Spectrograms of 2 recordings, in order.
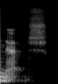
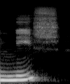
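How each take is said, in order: First: The word ends with a 'ch' sound. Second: The word ends with an 'sh' sound. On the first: "but some people say niche" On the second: "the French say the ch as a sh sound. So it should technically be niche"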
